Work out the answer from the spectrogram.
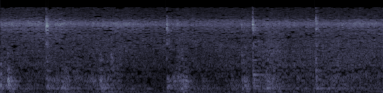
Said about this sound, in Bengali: মশলার সাথে আলু খুব ভালোভাবে কষাই করে নেব।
